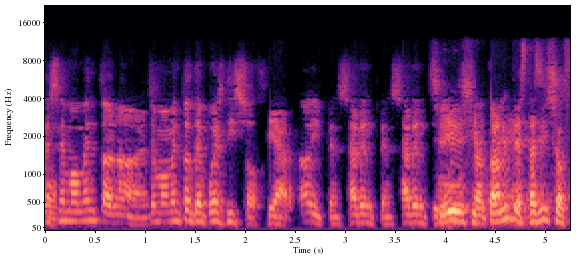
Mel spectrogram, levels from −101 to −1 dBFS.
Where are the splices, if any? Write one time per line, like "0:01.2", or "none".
0:01.0
0:03.3
0:04.3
